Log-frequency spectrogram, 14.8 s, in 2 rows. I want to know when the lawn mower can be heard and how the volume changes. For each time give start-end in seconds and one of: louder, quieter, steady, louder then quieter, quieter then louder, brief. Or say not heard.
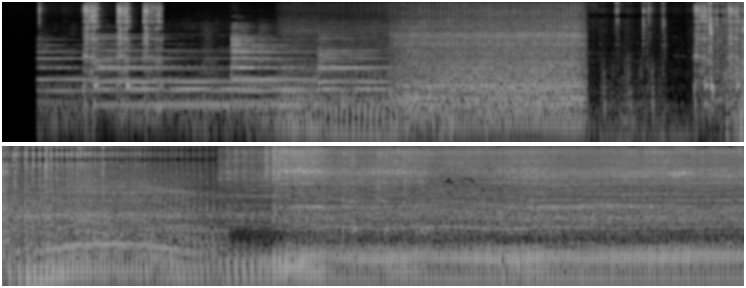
2.7-14.8 steady.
